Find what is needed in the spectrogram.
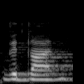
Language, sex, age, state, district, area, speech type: Maithili, female, 60+, Bihar, Madhubani, rural, spontaneous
